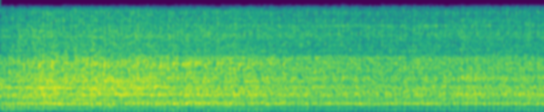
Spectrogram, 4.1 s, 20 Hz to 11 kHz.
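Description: Westinghouse iGen1200 inverter generator's small four-stroke engine running steadily just after starting, its pitch having risen and levelled off.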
